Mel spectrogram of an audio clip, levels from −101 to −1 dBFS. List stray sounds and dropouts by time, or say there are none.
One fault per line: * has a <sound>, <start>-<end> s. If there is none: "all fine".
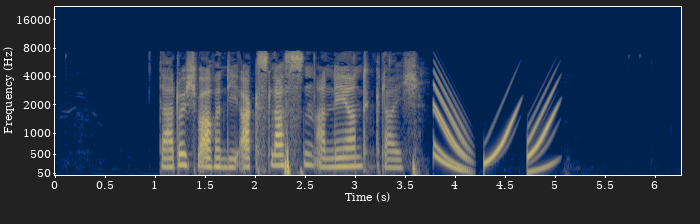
* has a chirp, 3.8-5.1 s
